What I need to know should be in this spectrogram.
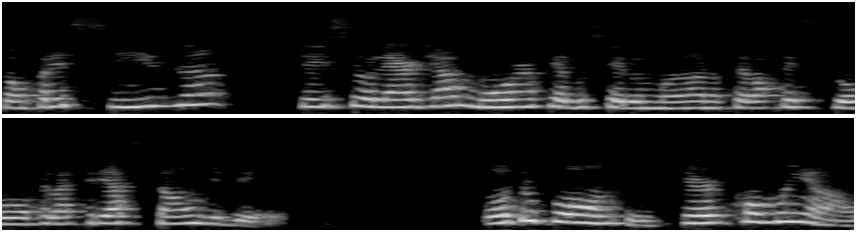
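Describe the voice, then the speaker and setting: Her voice sits high for a woman, moving at a fairly slow pace with ordinary pitch variation. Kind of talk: bible study talk. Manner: animated.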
